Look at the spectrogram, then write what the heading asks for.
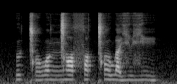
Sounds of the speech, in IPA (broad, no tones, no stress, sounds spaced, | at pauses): ʊ ɡ͡ǀ ɔ β ɔ ŋ͡ǀ ɛ sˤ ɪ ǀ ɔ w a ʑ ʊ ʑ i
